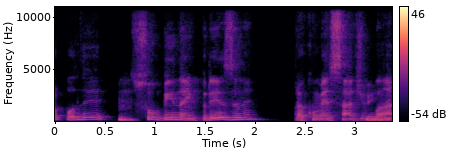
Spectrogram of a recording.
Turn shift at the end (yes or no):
no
